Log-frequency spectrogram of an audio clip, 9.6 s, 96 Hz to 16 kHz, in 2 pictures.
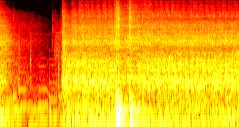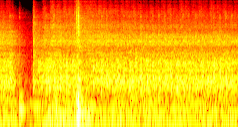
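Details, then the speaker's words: BMW E30 pro drift car with Volkswagen 07K 5-cylinder swap and BMW ZF transmission, first start without starting fluid: long steady starter churning with a couple of brief coughs that never catch; cranks but will not start. "It wants it bad. Come on, girl. Come on. [Applause] Come on. You can do it. [Applause] I think we just need to keep going. It's going to fire off eventually."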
